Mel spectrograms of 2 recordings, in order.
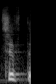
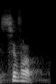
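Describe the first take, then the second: First: Sift with no vowel after F; mispronunciation. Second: Si-fat with a vowel before T; correct pronunciation. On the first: Teacher warns against the slip, clustered FT in सिफ्त. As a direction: make सिफ्त one syllable ending FT. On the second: Teacher corrects the slip, two-syllable सिफत. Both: Shown as a demonstration. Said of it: "सिफ्त नहीं".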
